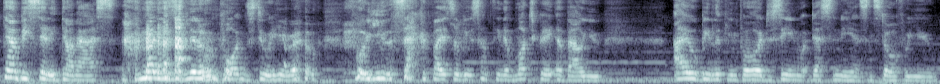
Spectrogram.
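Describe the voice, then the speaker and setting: A man's voice: on the high side, moderate pace, a bit bright, close to an everyday voice. A man voicing a mysterious young woman who addresses a hero, teasing and mock-solemn. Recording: echoey room with background music.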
